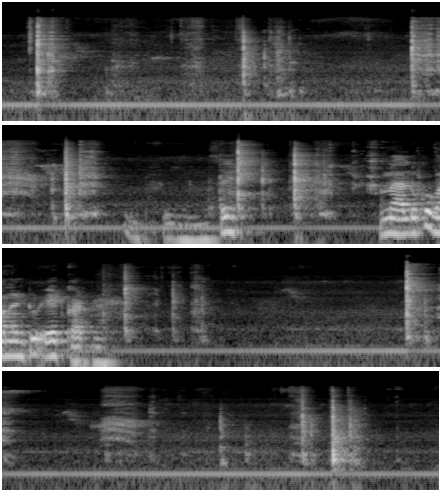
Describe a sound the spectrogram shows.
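A knife chops through potatoes on a cutting board with sharp knocks.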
